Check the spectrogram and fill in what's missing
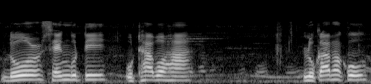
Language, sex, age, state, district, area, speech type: Assamese, male, 18-30, Assam, Lakhimpur, urban, spontaneous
